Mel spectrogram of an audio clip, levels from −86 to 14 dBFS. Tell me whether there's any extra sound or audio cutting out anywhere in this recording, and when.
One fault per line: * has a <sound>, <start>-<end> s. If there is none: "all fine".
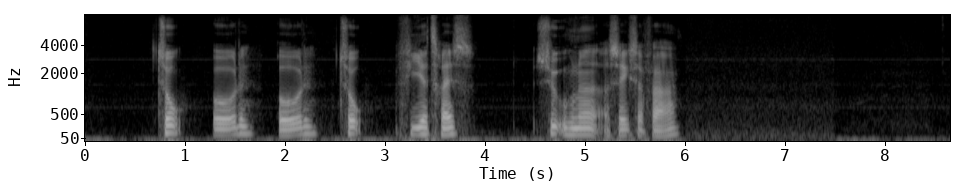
all fine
